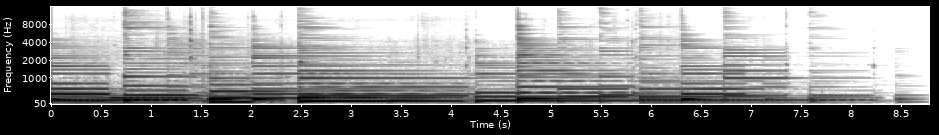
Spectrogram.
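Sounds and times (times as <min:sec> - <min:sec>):
guitar accompaniment: 0:00.0 - 0:08.7.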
